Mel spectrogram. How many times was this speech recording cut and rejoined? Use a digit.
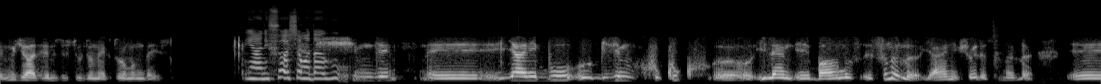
1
